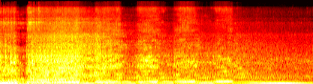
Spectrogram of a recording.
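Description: A tractor engine runs steadily close by, a low throbbing rumble with a slight rise and fall in pitch and no voices.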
